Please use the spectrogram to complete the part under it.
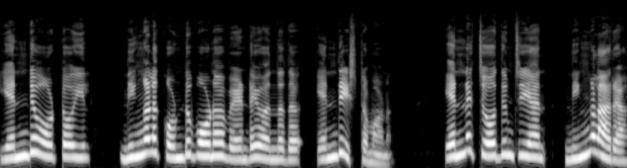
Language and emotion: Malayalam, angry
